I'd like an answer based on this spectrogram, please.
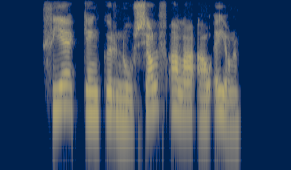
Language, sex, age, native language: Icelandic, female, 30-39, Icelandic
